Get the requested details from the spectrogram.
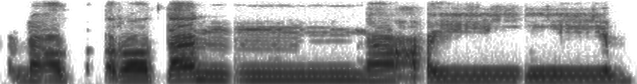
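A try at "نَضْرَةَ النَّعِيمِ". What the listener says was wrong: Nah, di sini masih nat kan? Nah, jangan jadi T. bod itu sifatnya rokhwah, kemudian istiqolah, kemudian apa lagi? Idbaq, kemudian isti'la, maka diangkat pangkal lidahnya, dilengketkan tengah lidahnya, kemudian sisi lidahnya ditempelkan di geraham atas, boleh kanan, boleh kiri, ataupun boleh keduanya.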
